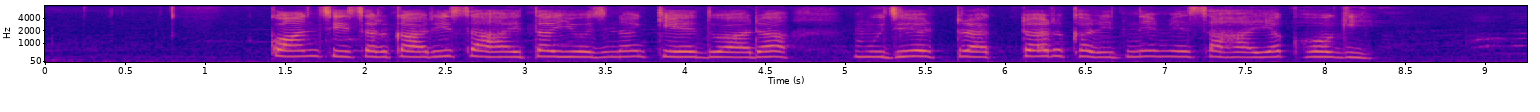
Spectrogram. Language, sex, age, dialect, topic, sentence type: Hindi, female, 18-24, Marwari Dhudhari, agriculture, question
